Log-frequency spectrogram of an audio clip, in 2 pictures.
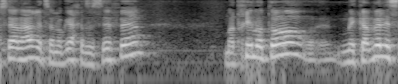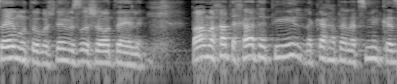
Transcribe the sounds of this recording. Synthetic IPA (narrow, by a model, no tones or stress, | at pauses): sealaaʁet͡sano̞ke̞aχezese̞fe̞ʁ | matχilo̞to̞me̞kave̞le̞saje̞mo̞to̞baʃte̞mes̬ʁeʃao̞tae̞le̞paːmaχateχlat̪etilakaχatalat͡smikaz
